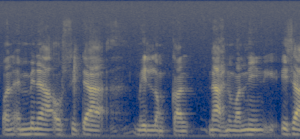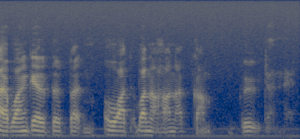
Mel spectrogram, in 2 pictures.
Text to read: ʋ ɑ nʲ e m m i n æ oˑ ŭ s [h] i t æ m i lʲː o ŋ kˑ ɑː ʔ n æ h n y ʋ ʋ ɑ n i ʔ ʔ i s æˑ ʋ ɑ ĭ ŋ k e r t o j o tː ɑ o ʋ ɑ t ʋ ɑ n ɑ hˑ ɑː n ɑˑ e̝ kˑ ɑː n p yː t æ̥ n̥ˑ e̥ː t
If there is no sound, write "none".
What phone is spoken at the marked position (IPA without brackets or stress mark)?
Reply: s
